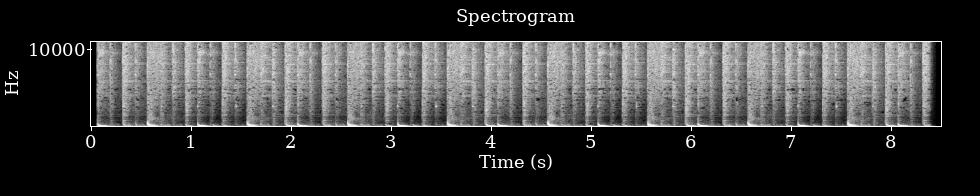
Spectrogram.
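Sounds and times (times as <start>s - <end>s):
Roland M-DC1 synthesizer music at 120: 0.1s - 8.4s.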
